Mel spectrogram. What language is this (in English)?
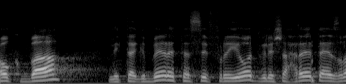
Hebrew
